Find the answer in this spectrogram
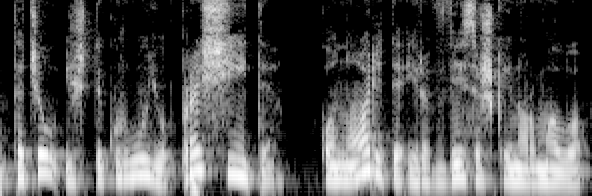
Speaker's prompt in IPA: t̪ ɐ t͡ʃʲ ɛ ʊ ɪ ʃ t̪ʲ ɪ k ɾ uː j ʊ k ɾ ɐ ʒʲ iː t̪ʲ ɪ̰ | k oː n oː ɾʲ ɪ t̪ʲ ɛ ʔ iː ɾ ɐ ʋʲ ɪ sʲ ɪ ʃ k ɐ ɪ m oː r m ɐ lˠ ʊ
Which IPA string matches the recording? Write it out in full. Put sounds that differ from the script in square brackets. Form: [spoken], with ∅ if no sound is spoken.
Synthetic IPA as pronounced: t̪ ɐ t͡ʃʲ ɛ ʊ ɪ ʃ t̪ʲ ɪ k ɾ uː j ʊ [p] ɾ ɐ [ʃʲ] iː t̪ʲ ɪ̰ | k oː n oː ɾʲ ɪ t̪ʲ ɛ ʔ iː ɾ ɐ ʋʲ ɪ sʲ ɪ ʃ k ɐ ɪ [n] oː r m ɐ lˠ ʊ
